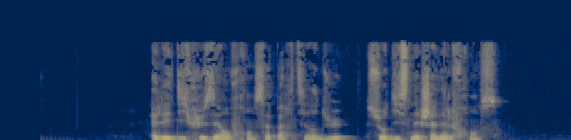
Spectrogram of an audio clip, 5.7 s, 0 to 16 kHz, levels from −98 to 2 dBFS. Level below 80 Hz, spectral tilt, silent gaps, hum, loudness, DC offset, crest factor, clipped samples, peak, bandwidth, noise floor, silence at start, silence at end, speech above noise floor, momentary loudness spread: -62 dBFS; -4 dB/octave; none; none; -33 LUFS; under 0.1%; 20 dB; under 0.1%; -16 dBFS; 12 kHz; -85 dBFS; 1.5 s; 0.75 s; 52 dB; 9 LU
